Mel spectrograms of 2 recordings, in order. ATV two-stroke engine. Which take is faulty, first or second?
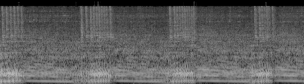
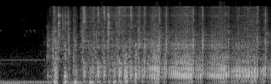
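second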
